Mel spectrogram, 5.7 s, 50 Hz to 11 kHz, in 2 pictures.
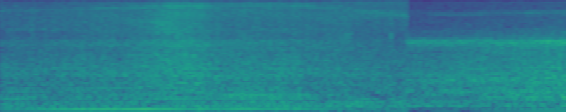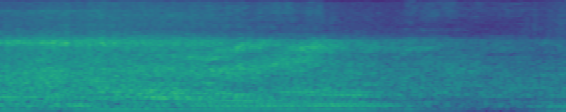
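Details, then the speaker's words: Toyota 1HD-FTE six-cylinder turbo diesel with a straight-through 3-inch exhaust off the dump pipe, heard from the rear while driving: a deep, steady, truck-like drone rising and falling with speed; a clean, healthy exhaust note. "it sounds amazing out the back it's like proper any six cylinder diesel just sounds like a truck"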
